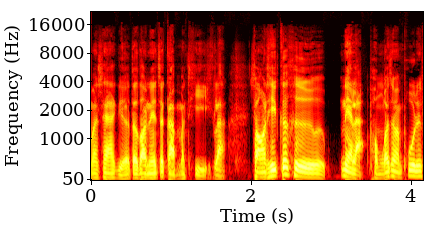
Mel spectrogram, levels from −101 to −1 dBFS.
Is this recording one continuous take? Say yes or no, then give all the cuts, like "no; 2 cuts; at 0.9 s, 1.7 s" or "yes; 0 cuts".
no; 1 cut; at 1.8 s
